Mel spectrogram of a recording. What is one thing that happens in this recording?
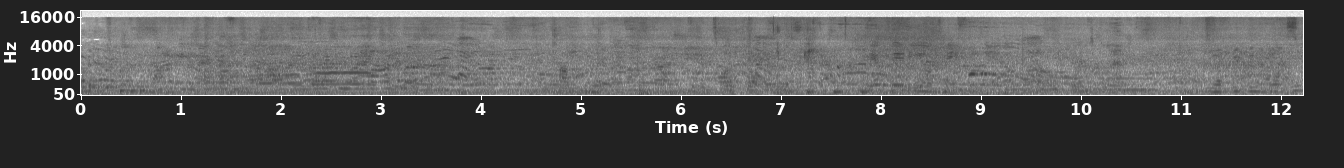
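A young woman laughs softly and talks with emotion.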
